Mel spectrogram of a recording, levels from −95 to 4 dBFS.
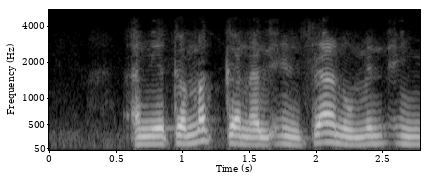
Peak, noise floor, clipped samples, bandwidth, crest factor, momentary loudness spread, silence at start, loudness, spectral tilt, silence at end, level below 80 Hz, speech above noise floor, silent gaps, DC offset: -10 dBFS; -59 dBFS; under 0.1%; 3.9 kHz; 16 dB; 6 LU; 0.6 s; -25 LUFS; -12.5 dB/octave; 0 s; -68 dBFS; 35 dB; none; under 0.1%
